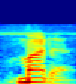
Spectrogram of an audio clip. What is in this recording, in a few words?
mother, Catalan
